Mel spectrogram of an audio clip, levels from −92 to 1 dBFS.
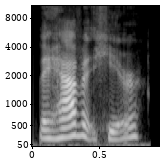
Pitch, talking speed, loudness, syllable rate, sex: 210 Hz, 250 wpm, -20 LUFS, 6.7 syllables/s, female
